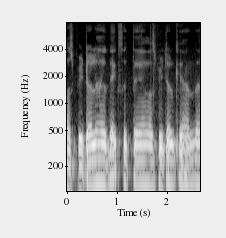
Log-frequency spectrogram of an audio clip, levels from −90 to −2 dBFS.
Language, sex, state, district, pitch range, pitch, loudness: Hindi, male, Chandigarh, Chandigarh, 100-115 Hz, 115 Hz, -16 LUFS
